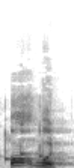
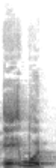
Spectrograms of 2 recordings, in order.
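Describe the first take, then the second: First: The word begins with a rounded u vowel. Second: The word begins with an unrounded i vowel. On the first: The speaker calls it right. "Maka hamzah wasal tu kita kena domahkan" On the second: The speaker calls it wrong.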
